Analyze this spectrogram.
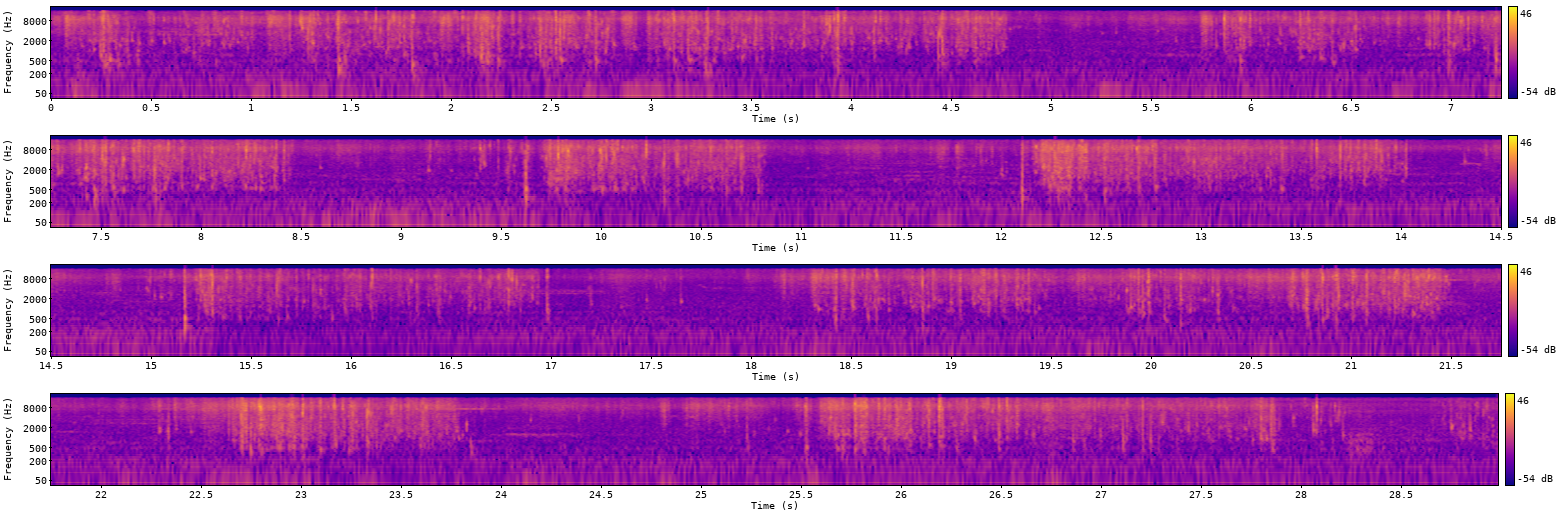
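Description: A soaked sand-and-charcoal shape crumbling in the hands, its pieces splashing and trickling into a tub of water, with hands swishing through the water. It comes in uneven bursts with short lulls between them.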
